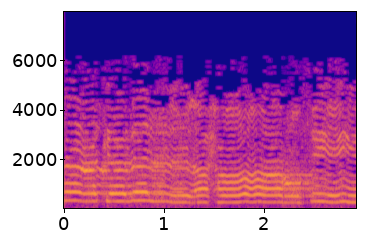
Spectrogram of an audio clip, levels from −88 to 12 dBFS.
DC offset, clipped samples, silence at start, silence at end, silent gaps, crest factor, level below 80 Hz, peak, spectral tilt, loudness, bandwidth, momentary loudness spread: 0.2%; under 0.1%; 0 s; 0 s; none; 10 dB; -48 dBFS; -2 dBFS; -4.5 dB/octave; -12 LUFS; 6.4 kHz; 4 LU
